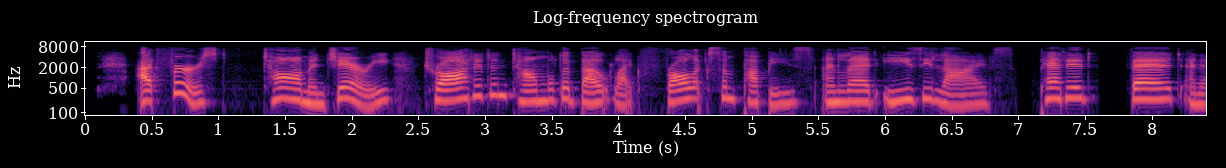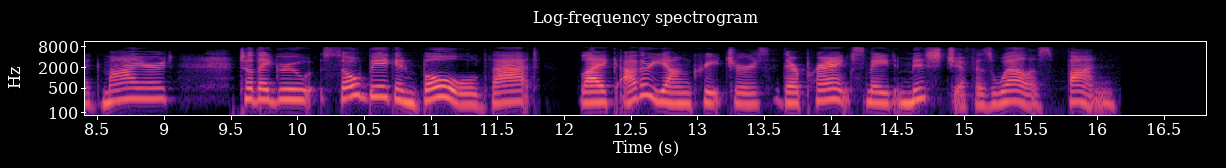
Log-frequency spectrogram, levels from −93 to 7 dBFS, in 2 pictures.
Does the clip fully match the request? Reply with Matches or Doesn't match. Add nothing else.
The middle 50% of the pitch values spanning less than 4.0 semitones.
Doesn't match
